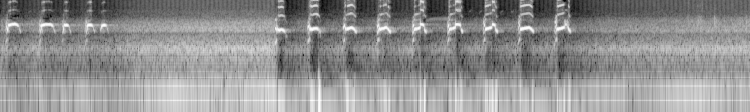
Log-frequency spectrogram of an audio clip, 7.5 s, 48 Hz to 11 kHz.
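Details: Live cam Bald Eagle at West End, 25 September 2023 near 7:00; a short burst of four high piping notes, a pause, then about nine loud, regularly repeated shrill notes before hiss returns.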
